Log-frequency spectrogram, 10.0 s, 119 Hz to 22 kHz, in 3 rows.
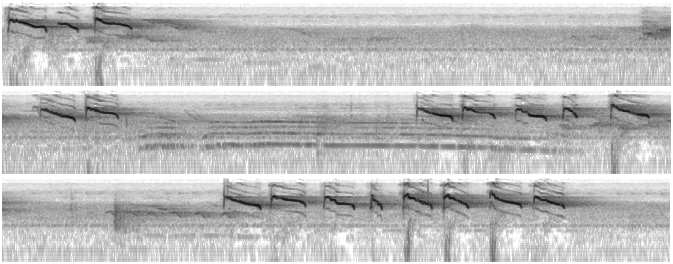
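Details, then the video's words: Ngalas-style white-eye lure song: repeated bursts of quick, high downslurred whistles, plus a lower drawn-out sliding tone near the middle and a steady faint hum throughout. "pancingan pleci ngalas standar 123, PLECI BELAJAR NGALAS LANGSUNG IKUT NGALAS"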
